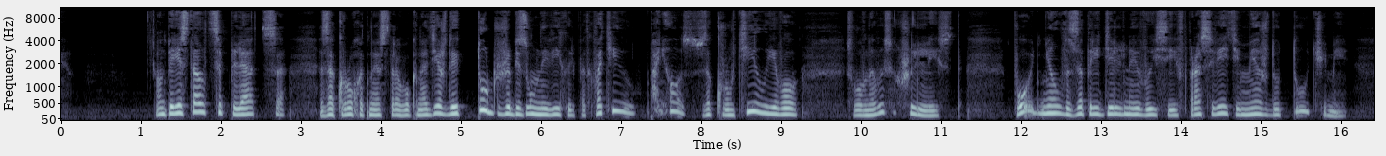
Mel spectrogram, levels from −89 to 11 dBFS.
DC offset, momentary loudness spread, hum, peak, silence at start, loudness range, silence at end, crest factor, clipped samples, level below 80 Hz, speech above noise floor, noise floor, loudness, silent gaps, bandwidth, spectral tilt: under 0.1%; 13 LU; none; -4 dBFS; 1.2 s; 4 LU; 0.35 s; 18 dB; under 0.1%; -68 dBFS; 43 dB; -64 dBFS; -22 LUFS; none; 10.5 kHz; -7 dB/octave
